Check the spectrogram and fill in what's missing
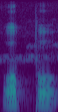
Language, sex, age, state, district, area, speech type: Kannada, male, 18-30, Karnataka, Kodagu, rural, read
